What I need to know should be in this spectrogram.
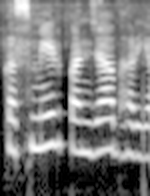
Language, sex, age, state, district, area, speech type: Urdu, female, 18-30, Bihar, Khagaria, rural, spontaneous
